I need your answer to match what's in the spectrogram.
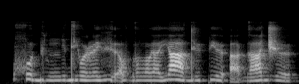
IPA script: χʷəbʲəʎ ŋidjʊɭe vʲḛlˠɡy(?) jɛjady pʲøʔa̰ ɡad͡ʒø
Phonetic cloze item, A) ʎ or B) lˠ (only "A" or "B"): B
